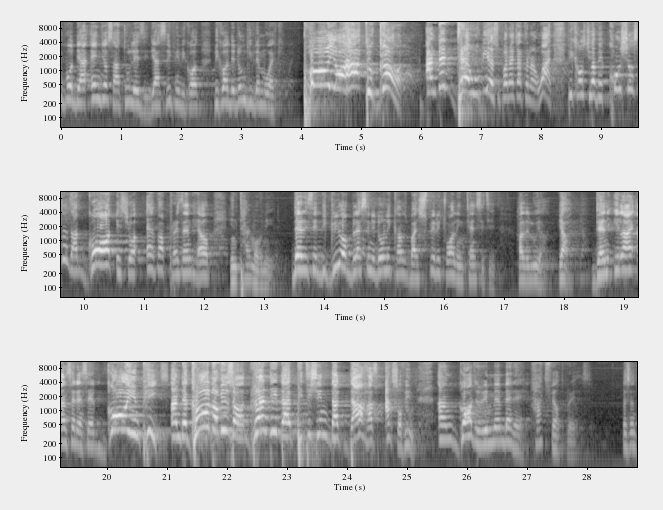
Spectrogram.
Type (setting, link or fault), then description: setting, large echoing room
